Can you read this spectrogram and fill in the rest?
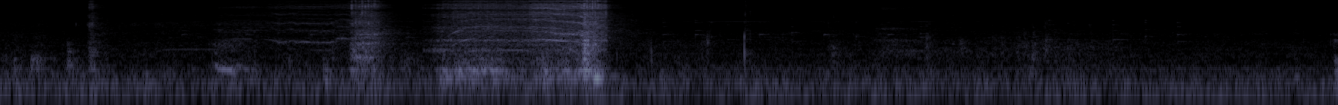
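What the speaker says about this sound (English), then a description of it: "Drill." A power drill whirs in two short bursts outside on a mobile home roof repair, followed by a longer run of about a second and a half, close and fairly loud, then quiet with faint taps.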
